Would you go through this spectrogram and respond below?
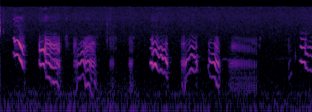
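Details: Puppies at play letting out sharp, high yelps and squeaky whines in separate bursts, each call sweeping down in pitch, with quiet gaps between them.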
